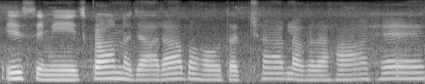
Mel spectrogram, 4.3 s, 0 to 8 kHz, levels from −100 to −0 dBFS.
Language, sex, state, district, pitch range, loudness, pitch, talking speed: Hindi, female, Maharashtra, Chandrapur, 170-205 Hz, -19 LUFS, 185 Hz, 125 wpm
